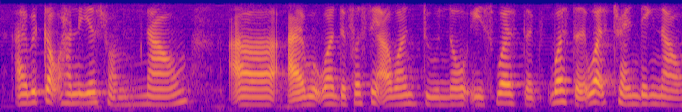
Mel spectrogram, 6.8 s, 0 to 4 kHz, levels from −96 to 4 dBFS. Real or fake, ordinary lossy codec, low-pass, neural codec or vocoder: real; none; 3.6 kHz; none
